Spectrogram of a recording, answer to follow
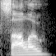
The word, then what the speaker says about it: Soileau: Salu is pronounced like swallow, so it's like salo.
